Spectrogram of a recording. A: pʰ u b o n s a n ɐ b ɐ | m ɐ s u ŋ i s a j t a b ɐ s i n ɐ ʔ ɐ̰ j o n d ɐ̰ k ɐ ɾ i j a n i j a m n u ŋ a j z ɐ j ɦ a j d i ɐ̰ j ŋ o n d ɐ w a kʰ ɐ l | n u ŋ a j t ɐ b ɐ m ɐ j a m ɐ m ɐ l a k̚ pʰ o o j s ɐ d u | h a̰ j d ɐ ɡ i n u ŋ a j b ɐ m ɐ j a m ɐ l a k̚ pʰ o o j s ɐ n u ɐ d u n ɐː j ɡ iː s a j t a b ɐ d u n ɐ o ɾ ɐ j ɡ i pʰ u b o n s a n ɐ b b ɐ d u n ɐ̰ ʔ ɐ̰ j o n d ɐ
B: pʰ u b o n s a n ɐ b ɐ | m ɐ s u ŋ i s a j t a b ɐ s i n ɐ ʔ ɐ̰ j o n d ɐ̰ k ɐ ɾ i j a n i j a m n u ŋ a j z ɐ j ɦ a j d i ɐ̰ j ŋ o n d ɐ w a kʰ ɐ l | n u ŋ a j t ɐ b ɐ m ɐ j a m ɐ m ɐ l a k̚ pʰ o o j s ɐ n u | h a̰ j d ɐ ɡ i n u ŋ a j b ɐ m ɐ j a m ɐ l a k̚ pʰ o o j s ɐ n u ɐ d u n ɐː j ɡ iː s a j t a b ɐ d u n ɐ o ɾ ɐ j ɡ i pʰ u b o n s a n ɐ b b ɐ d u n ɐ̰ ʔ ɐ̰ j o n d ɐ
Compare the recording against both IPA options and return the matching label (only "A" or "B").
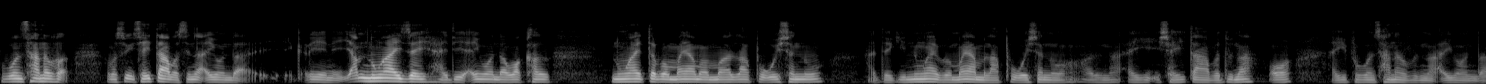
B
